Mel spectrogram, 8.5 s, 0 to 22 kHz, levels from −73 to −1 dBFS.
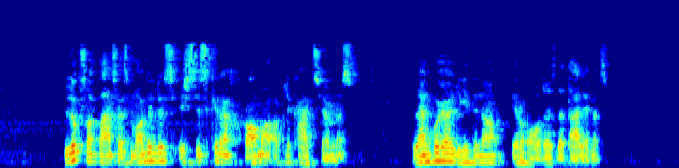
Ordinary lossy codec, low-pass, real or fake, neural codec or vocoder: MP3, 32 kbps; 9.9 kHz; fake; vocoder, 22.05 kHz, 80 mel bands, WaveNeXt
